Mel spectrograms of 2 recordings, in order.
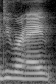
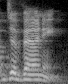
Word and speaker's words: DuVernay: 13th of the documentary on Netflix it's ava duvernay is the filmmaker and it is so well done and is it okay or diverting how do you say you probably know more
